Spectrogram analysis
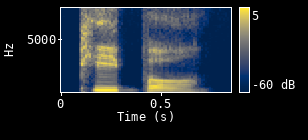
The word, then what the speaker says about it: people: 2-syllable word. And it's got that final stable syllable at the end. P, E, P, ul. But remember, we need another vowel next to that E to make it say E.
